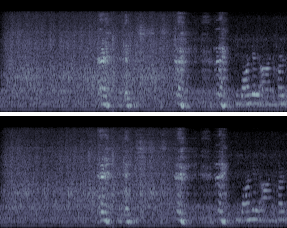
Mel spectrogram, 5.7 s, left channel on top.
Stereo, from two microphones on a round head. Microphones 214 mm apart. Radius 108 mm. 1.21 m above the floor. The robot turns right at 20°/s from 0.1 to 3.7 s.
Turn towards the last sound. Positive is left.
turn(degrees=80)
